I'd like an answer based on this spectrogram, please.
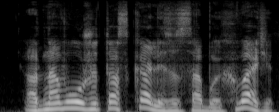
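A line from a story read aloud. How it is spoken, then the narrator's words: Grumbled. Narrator (Russian): проворчал граф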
